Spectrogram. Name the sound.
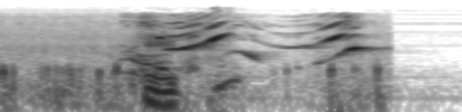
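slide whistle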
